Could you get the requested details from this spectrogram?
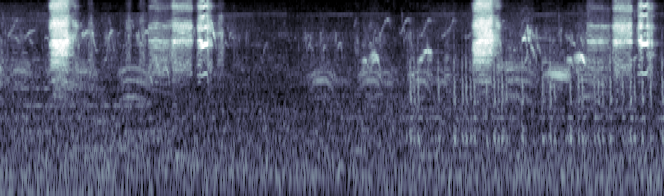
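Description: Black drongo giving harsh, rasping bursts, four or five over several seconds, with faint thin whistled notes in between; no other clear sounds.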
